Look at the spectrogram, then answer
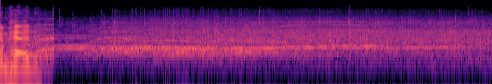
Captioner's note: cheering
